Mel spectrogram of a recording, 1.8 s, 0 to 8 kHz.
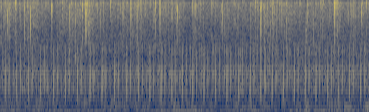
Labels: {"label": "biophony, rattle", "recorder": "SoundTrap 500"}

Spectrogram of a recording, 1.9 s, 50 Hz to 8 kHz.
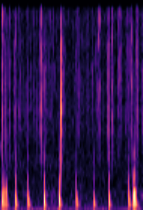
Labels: {"label": "biophony, knock croak", "recorder": "SoundTrap 300"}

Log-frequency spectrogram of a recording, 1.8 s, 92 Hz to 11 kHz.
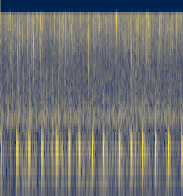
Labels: {"label": "biophony, pulse", "recorder": "SoundTrap 500"}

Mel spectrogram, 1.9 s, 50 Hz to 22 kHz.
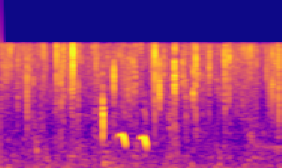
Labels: {"label": "biophony", "recorder": "SoundTrap 300"}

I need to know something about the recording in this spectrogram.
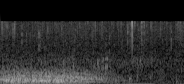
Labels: {"label": "biophony, growl", "recorder": "SoundTrap 500"}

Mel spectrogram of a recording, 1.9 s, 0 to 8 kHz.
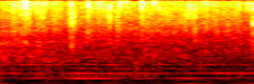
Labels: {"label": "biophony, midshipman", "recorder": "SoundTrap 500"}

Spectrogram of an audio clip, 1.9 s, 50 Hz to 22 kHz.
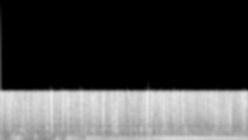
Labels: {"label": "biophony, growl", "recorder": "SoundTrap 600 or HydroMoth"}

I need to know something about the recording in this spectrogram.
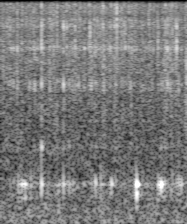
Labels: {"label": "ambient", "recorder": "HydroMoth"}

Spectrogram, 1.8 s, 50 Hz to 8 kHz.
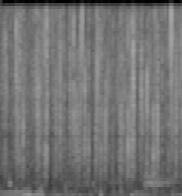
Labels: {"label": "biophony, cascading saw", "recorder": "SoundTrap 600 or HydroMoth"}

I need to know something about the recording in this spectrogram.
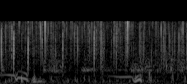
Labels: {"label": "biophony, cascading saw", "recorder": "SoundTrap 600 or HydroMoth"}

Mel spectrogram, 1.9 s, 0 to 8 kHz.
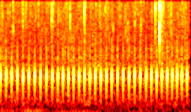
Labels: {"label": "biophony, rattle", "recorder": "SoundTrap 500"}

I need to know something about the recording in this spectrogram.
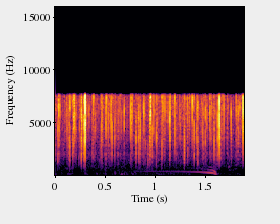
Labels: {"label": "biophony, cascading saw", "recorder": "SoundTrap 600 or HydroMoth"}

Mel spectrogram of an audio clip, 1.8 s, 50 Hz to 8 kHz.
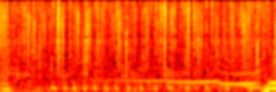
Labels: {"label": "biophony, cascading saw", "recorder": "SoundTrap 600 or HydroMoth"}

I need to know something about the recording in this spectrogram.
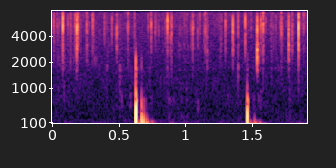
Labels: {"label": "biophony, double pulse", "recorder": "SoundTrap 300"}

